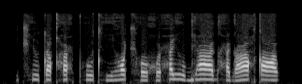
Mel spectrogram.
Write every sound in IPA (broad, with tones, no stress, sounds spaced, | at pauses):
t͡ʃʰ i˨ tʷ i˨ qʰ u˨ ħ pʰ u˨ tʰ i̤˨ ɦ ɔ˦ t͡ʃʰ o˨ χʷ ɪ˨ ħ i˦ ɦ u˨ ɡ i̤˦ ʕ ɪ˦ ɡ ħ ɪ˨ ɡ ʕ i˦ ħ tˤ o˦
